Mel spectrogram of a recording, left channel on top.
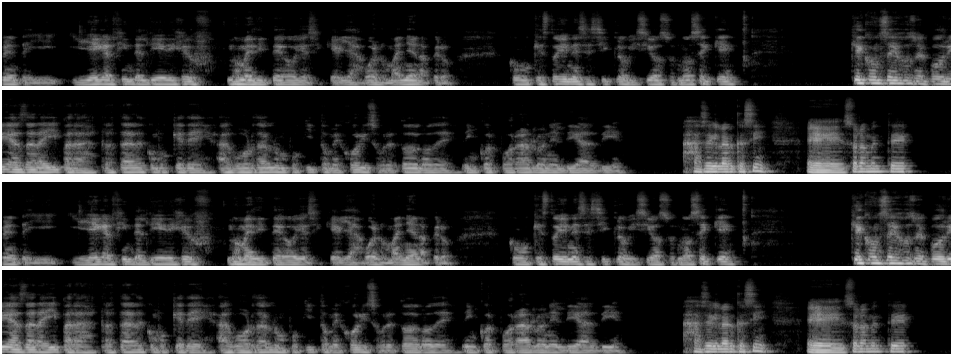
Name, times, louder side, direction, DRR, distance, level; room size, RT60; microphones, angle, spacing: voice 1, 0.0-4.8 5.1-7.3 8.5-15.7, equal, 35° right, 2.3 m, -26 dB
voice 2, 16.3-18.5, left 1 dB, 15° left, 0.4 m, -21 dB
3.8 x 3.6 x 2.7 m
head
